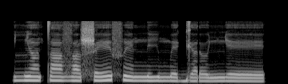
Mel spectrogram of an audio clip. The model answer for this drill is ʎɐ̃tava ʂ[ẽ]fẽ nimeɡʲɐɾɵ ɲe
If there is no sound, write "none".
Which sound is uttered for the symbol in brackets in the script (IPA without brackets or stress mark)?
e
